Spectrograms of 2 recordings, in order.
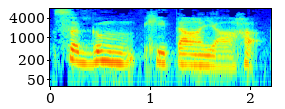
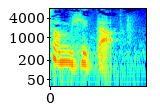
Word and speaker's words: संहिता: But whenever this nasal is followed by ha or ra or some letters, it should be pronounced as gum. So in chanting, sagum hitayaha. But otherwise, it is Samhita.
